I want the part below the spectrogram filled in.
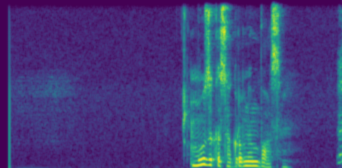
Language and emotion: Russian, neutral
